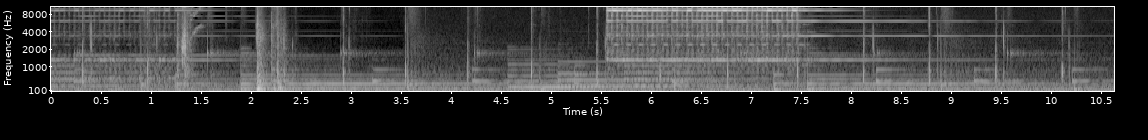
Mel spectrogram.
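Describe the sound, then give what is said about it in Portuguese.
A telephone out on the street rings in a bright, rattling burst of a couple of seconds, surrounded by scattered clicks, thumps and steady electronic hums; no one speaks. “puxo o telefone, coço no ouvido e fico esperando alguém responder alguma coisa.”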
